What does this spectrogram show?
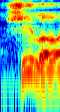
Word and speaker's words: Shiloh: um oh where is shiloh good yes shiloh or shiloh shiloh that's the way it's pronounced in hebrew mark is asking about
